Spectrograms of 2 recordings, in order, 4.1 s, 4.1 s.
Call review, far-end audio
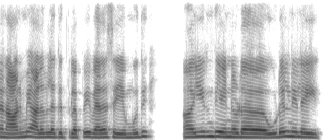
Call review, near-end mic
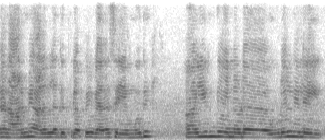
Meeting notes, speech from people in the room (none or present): none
